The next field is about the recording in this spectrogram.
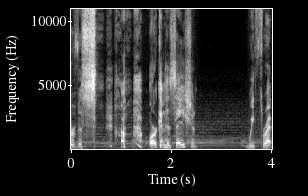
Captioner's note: chuckles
